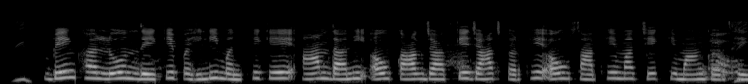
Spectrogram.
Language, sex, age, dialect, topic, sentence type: Chhattisgarhi, female, 25-30, Western/Budati/Khatahi, banking, statement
